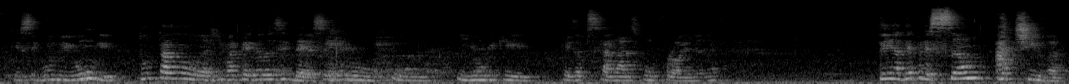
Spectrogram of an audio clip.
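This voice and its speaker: A woman with a Brazilian accent giving a humorous motivational talk to an audience. She is chatty and animated and acts out voices. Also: mid-range voice, normal speed. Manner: chatty, tags lines with "né". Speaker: lecturer. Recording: echoey, mic far off, background noise.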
